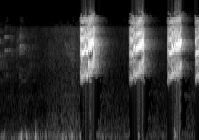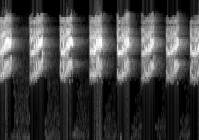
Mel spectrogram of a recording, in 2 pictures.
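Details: Lovebird giving a harsh, screechy series of loud notes, about a dozen raspy bursts repeated roughly every half second after soft clicks and rustling at the start.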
